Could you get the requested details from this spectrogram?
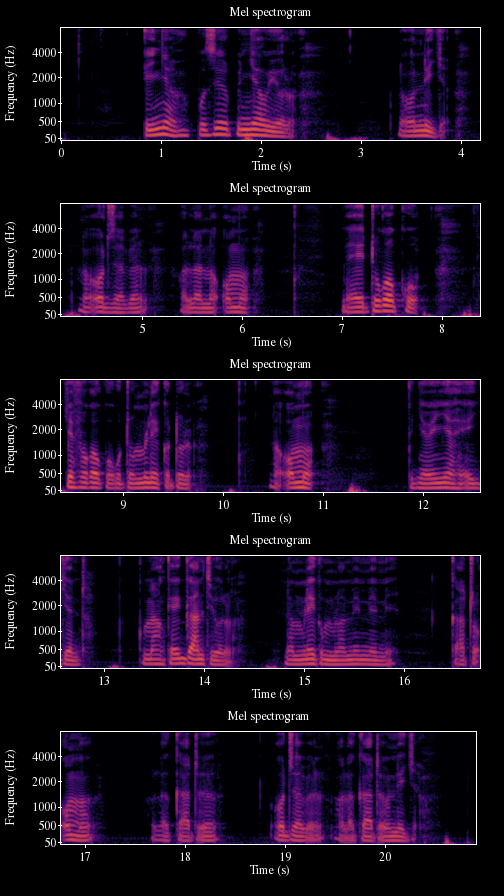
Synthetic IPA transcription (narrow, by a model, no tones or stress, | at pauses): iɲapus̬elpuɲawjol | nauniɟanaʔoɾsabel | wa̰lana̰ʔomo | meitukokot͡ʃefakakokutumulekadul | na̰ʔomo | kiɲawiɲahḛd͡ʒentkmaŋkeɡantijol̰ | namulekmulomimemḭ | katṵʔomo | walakat | odsabḛlwa̰lʔa̰kata̰uniɟa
